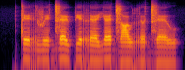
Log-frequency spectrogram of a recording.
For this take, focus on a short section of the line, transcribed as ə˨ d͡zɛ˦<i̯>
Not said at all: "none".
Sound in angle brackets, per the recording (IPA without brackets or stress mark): u̯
